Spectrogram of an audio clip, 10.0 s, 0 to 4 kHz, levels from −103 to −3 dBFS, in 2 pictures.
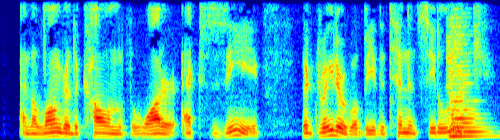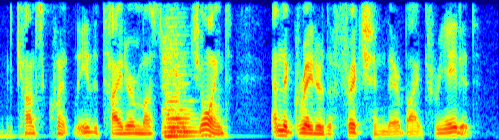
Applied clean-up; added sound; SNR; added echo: neural mask model RNNoise.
